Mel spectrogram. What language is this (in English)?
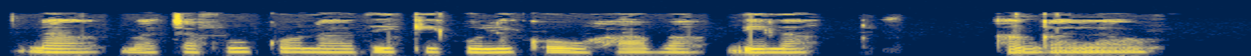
Swahili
